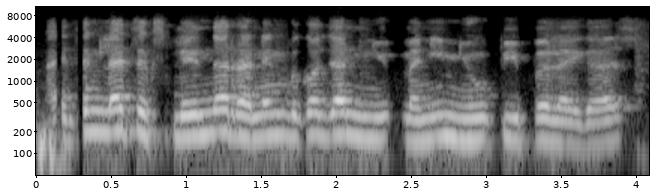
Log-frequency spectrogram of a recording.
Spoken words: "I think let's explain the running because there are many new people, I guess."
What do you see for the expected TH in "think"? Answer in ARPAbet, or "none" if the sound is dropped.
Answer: T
